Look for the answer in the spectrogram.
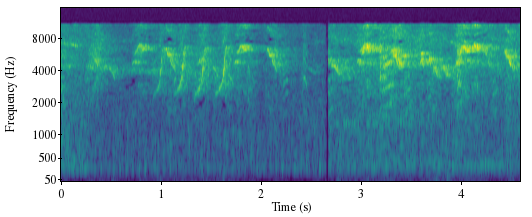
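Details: A capuchino seedeater sings a rapid series of upswept chirps, then switches to higher, thinner twittering phrases after a brief break, all against a continuous noisy hiss.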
